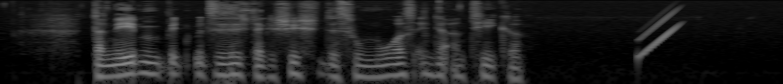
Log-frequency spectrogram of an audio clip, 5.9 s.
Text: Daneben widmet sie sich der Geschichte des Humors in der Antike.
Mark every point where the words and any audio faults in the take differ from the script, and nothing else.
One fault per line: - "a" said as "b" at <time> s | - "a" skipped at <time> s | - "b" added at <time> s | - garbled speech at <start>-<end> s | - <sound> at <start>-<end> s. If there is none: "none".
- chirp at 4.8-5.1 s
